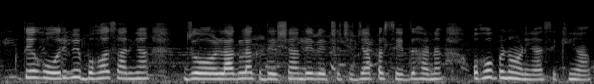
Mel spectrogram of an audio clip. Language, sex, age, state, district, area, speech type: Punjabi, female, 18-30, Punjab, Amritsar, urban, spontaneous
